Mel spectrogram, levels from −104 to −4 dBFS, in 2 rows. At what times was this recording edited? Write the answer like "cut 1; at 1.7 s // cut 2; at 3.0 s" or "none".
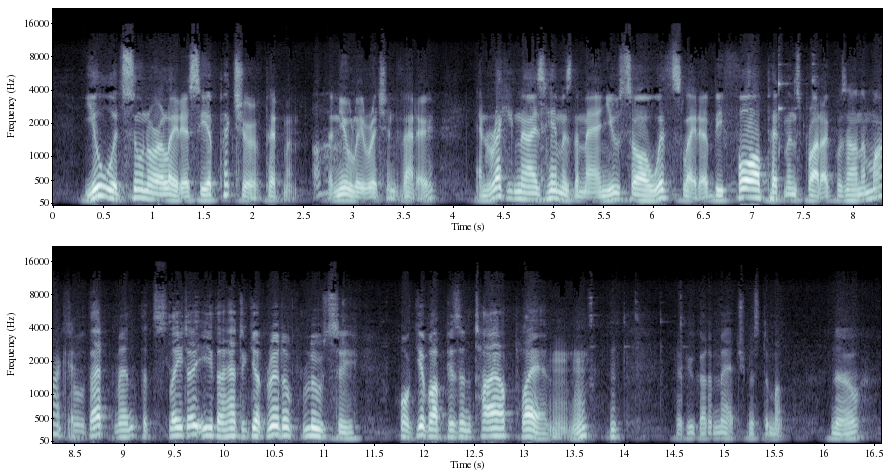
none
